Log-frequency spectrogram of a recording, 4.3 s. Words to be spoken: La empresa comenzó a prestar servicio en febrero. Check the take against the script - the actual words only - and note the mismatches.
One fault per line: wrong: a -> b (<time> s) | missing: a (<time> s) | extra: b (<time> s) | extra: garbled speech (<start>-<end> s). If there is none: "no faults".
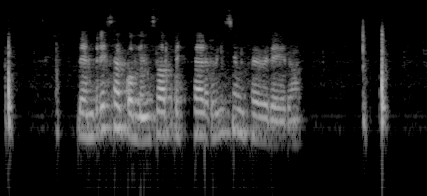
no faults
